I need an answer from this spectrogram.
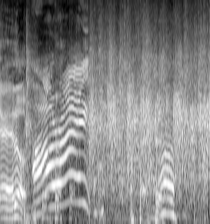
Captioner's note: chuckles; audience applauds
